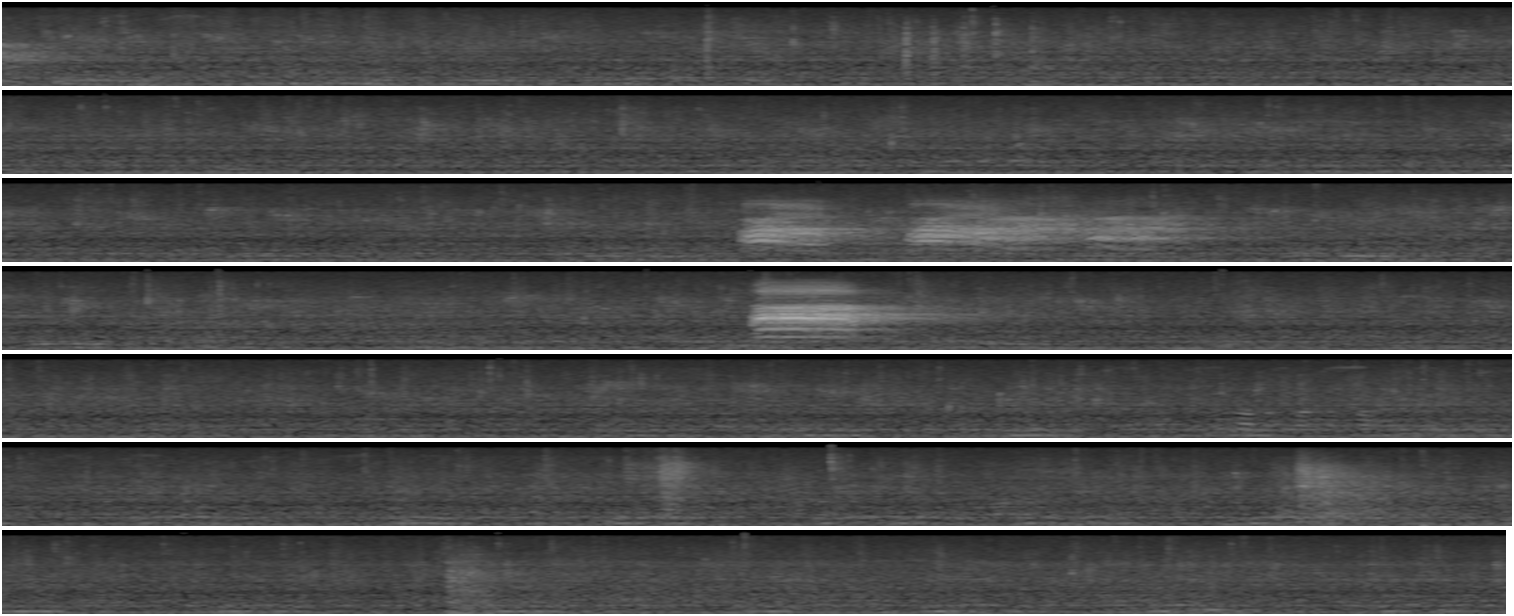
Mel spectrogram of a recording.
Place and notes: from/behind window, Mladinska, Maribor, Slovenia - crows, pigeons, melting snow
crows, pigeons, melting snow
